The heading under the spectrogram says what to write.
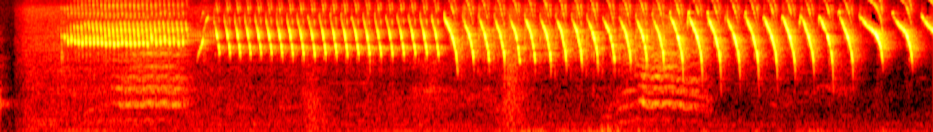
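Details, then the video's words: Belgian canary singing: a short buzzy burst, then a long rapid trill of repeated high notes, shifting into a faster series of descending sweeps, about four notes per second throughout. "Belgian Canary Singing"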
